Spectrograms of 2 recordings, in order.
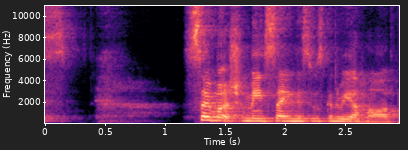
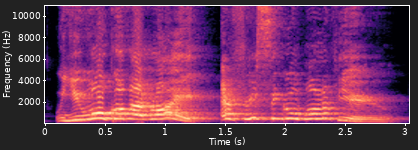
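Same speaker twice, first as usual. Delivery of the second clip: high, loud disbelief; astounded, pitched way up; amazed exclamation; 10 semitones higher, 5 dB louder than usual. Real, not acted. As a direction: exclaim in real astonishment. Amazed everyone answered correctly.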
